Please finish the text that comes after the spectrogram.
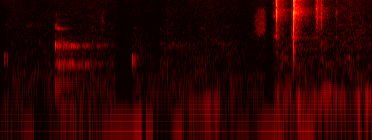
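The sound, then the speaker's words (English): Two quick, sharp computer mouse clicks, the second a bit louder, over a quiet hum with faint shuffling sounds before them. “I kept clicking and it wouldn't do anything.”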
